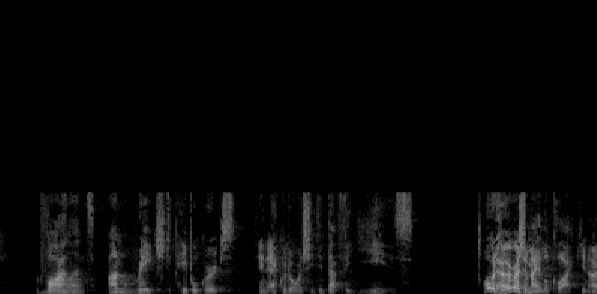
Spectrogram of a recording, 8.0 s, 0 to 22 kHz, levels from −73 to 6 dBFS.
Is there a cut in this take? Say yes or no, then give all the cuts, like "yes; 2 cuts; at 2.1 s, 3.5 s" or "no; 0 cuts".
no; 0 cuts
